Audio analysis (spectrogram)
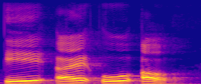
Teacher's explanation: इसके उच्चारण में जो है ह्रस्व स्वरों की तुलना में 2 गुना समय लगता है दीर्घ स्वरों के उच्चारण में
